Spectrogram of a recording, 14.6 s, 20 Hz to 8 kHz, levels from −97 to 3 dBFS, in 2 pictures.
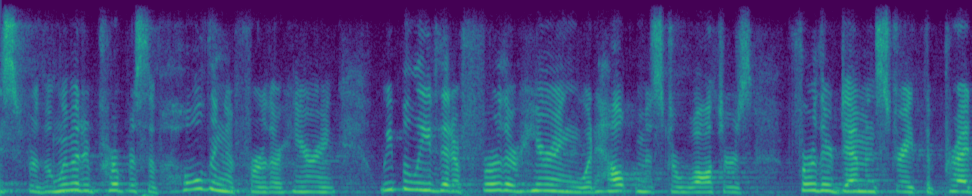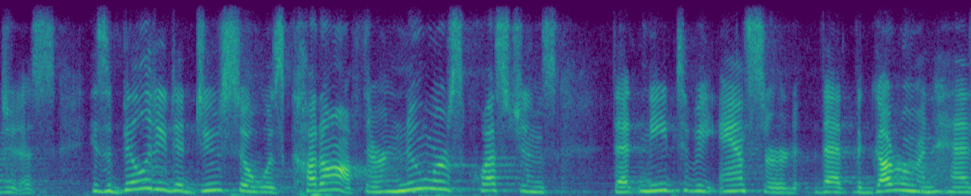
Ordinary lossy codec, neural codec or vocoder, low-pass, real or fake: Opus, 24 kbps; none; 7.2 kHz; real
